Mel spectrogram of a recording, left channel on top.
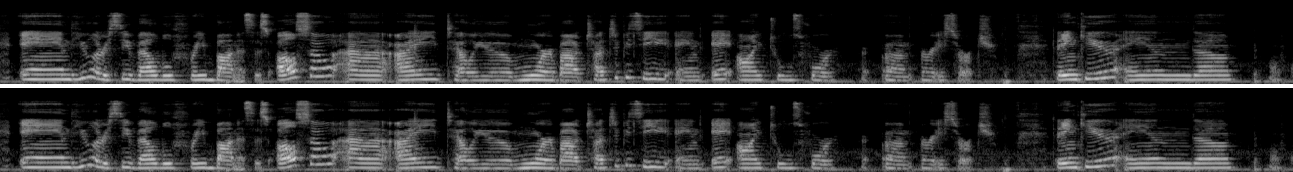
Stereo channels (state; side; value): normal; both; correlation 0.77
